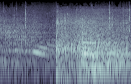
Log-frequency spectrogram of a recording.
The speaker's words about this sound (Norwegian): Her er lyden av en A-landslagsspiller som ikke rekker frem i tide og lyden av en A-landslagsspiller som velter og blir liggende.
